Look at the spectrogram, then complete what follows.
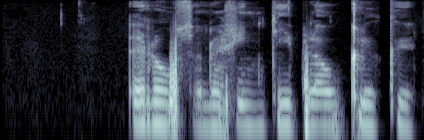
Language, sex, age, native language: Icelandic, male, 12, Icelandic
